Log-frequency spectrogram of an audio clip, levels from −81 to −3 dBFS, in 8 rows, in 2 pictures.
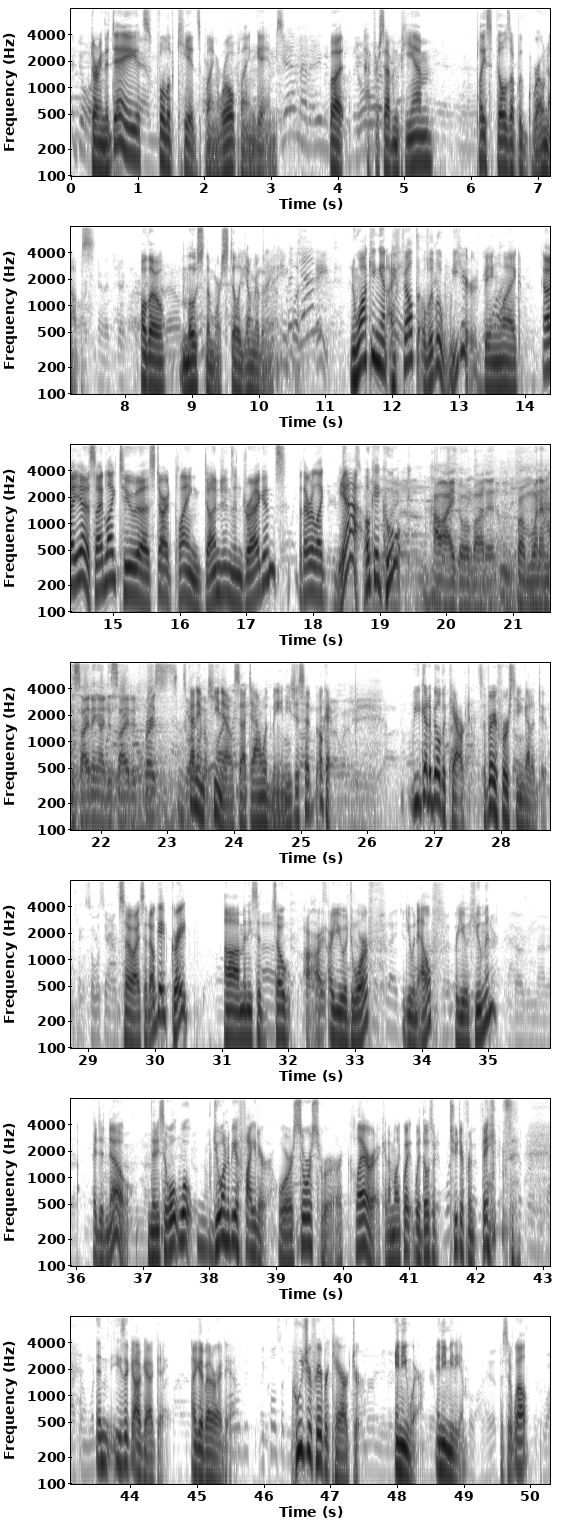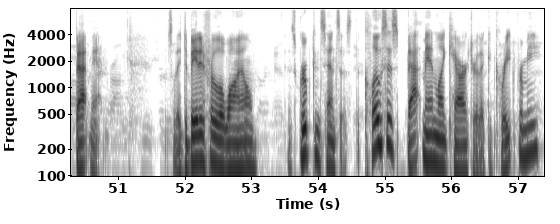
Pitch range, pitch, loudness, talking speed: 110-160 Hz, 125 Hz, -21 LUFS, 200 wpm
